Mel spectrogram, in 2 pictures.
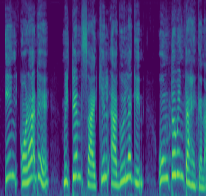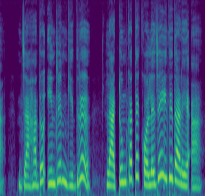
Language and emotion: Santali, happy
